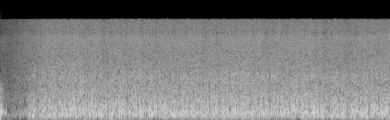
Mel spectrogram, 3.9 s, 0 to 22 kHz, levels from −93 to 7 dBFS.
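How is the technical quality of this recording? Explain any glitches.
The recording suffers from gain pumping throughout: the gain swings by roughly 10 dB, bringing loud and soft parts closer in level and leaving the speech squashed, likely from excessive input gain driving a fast limiter.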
